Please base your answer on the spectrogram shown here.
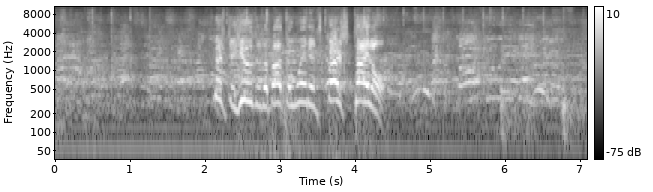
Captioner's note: crowd chatter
